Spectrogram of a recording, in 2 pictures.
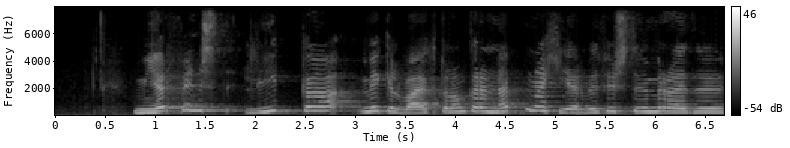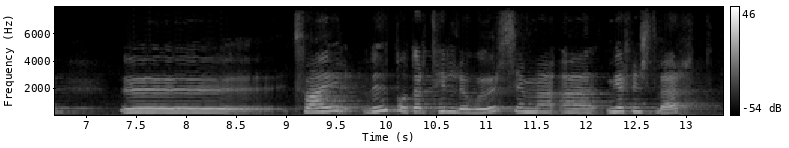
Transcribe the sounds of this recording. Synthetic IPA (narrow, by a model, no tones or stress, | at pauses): mjɛɾ̥fɪnst̪liːkamɪːcɪlvajxt̪ɔlawŋkaɾanɛpnaçɛɾvɪðfɪr̥st̪ʏʏmɾaːjðʏ | t̪ʰvajɾvɪðpowt̪aɾt̪ʰɪlːœɣʏɾ̥sɛmaʔaðmjɛɾ̥fɪnst̪vɛr̥t̪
